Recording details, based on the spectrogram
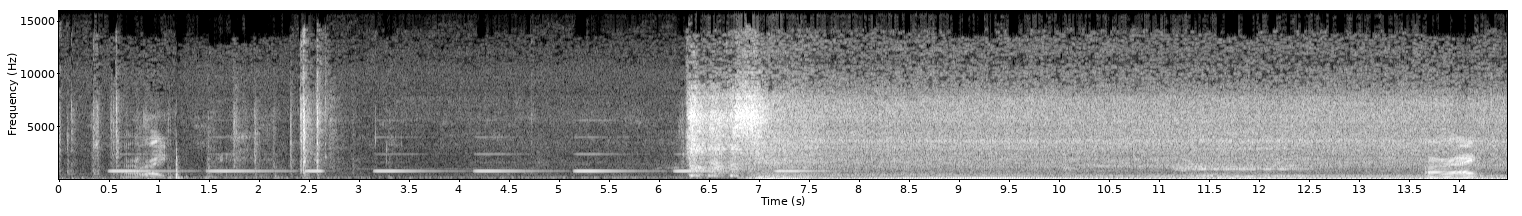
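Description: A Honda Civic Si engine cranks and catches, then settles into a steady, loud idle with a constant drone, after a few quieter beeps and clicks.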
